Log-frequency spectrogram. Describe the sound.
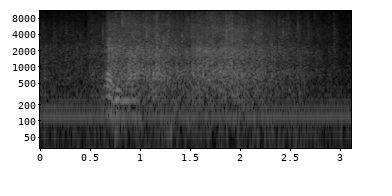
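A church audience at Memphis Sycamore View applauds to welcome a guest preacher, a sudden burst of many hands clapping that holds steady as a dense wash of sound, then slowly fades.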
